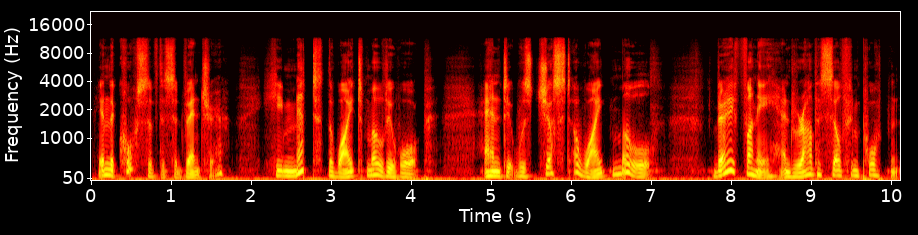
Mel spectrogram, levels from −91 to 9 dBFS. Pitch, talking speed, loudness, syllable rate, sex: 110 Hz, 140 wpm, -20 LUFS, 4.4 syllables/s, male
